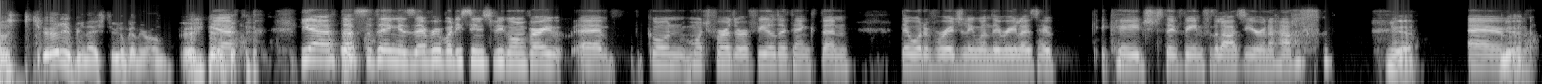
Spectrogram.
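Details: Adult speaker (host); Normal speech.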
